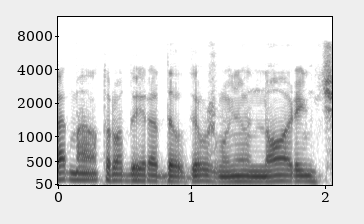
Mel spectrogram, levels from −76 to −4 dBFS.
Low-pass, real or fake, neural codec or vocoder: 7.2 kHz; fake; codec, 16 kHz, 2 kbps, FunCodec, trained on LibriTTS, 25 frames a second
